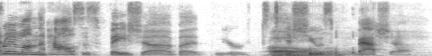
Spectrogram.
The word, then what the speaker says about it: fascia: you're probably the most expert yeah FAS okay fascia and fascia and on how to say fascia oh yeah on what so fascia is the body trim on the house is fascia but your tissue is fascia that's right because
